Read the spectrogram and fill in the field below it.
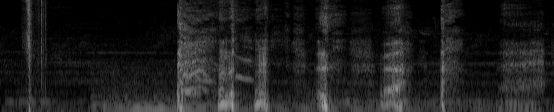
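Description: A harsh, hacking coughing fit from a man smoking a cigarette, fairly loud: one sharp cough, a brief pause, then a rapid run of about seven raspy, chesty coughs, with no talking.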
